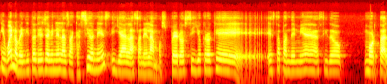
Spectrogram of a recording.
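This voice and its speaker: In a Mexico City accent, a woman speaks at a fairly slow pace with fairly low pitch and fairly even intonation. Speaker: mom influencer. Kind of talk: casual chat.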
